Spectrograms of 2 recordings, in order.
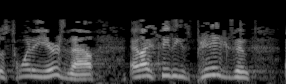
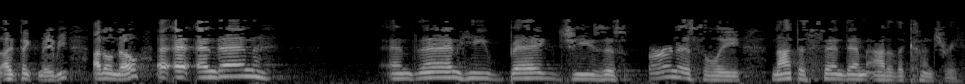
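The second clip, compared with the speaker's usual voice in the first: ordinary talk, nothing marked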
